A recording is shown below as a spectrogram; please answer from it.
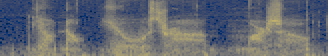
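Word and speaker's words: Yousra Marso: Yusra Marso. They asked two questions. The username is pronounced.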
